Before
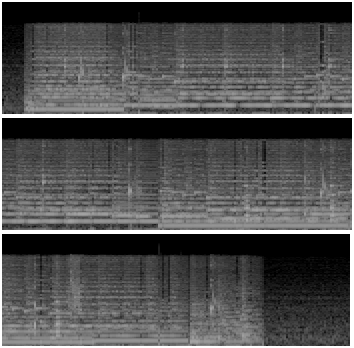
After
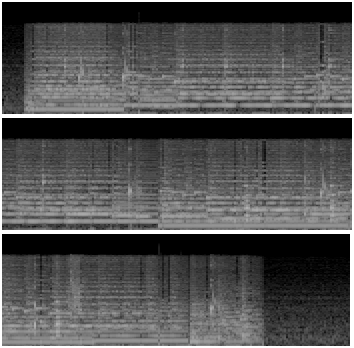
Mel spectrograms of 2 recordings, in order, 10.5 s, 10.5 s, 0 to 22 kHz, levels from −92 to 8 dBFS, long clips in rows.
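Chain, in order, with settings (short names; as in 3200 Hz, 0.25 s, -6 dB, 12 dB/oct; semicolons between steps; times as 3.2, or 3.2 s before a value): dynamic EQ 920 Hz, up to +5 dB, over -46 dBFS, Q 0.72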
